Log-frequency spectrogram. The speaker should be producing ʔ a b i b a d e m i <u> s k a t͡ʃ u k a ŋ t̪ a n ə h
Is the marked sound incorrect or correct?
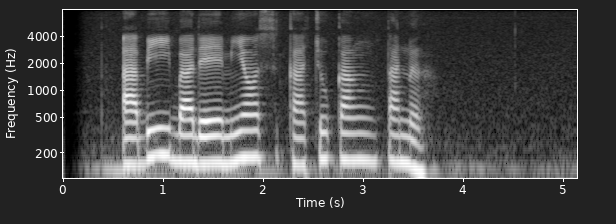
incorrect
